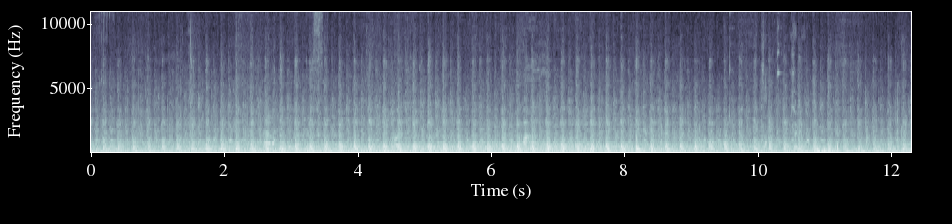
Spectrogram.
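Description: Small wooden fishing boat's engine running steadily under a continuous hiss of wind and water.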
